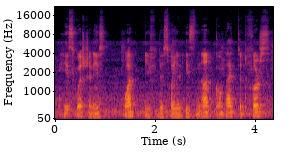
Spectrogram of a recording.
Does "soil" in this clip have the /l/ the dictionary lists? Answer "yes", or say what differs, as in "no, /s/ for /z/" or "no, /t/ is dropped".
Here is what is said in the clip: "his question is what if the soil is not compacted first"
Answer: yes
